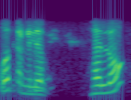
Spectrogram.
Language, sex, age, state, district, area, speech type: Assamese, female, 45-60, Assam, Golaghat, rural, conversation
